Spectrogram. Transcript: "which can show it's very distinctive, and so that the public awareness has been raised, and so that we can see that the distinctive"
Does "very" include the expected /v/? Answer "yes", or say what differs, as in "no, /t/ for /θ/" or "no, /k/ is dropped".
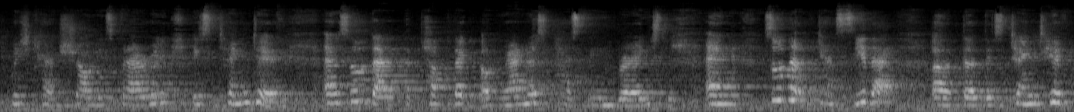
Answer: no, /f/ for /v/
